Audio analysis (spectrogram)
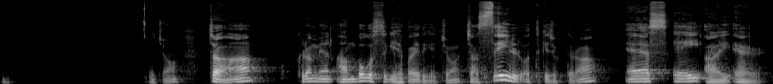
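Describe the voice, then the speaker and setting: A male English teacher running a patient spelling drill, spelling words out slowly letter by letter and coughing now and then from a sore chest. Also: medium pitch, lively intonation, darkish tone. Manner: patient, repetitive, asks and answers himself. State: coughing, bronchial trouble. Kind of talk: slow spelling drill lesson.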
